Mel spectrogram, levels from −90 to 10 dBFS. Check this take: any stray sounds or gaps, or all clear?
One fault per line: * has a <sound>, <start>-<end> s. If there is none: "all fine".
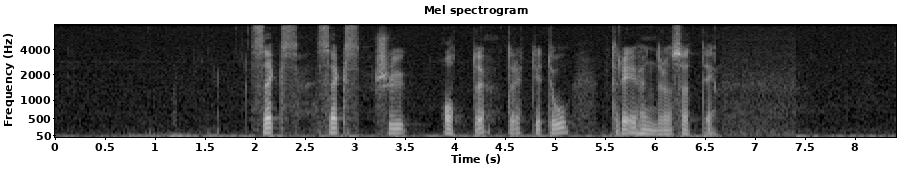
all fine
